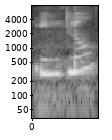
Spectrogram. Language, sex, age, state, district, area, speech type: Telugu, female, 18-30, Telangana, Mancherial, rural, spontaneous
